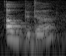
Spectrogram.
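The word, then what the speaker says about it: أبدة: If I use the word qabda, but I will not pronounce it qabda, I will say abda, and it means something like a payment.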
